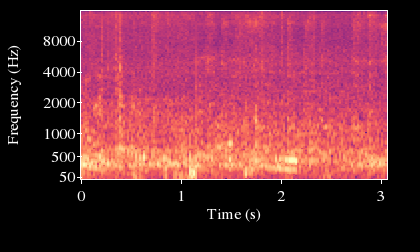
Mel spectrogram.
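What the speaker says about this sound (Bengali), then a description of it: "কবুতরগুলো খুবই সুন্দর আর আকর্ষণীয় কবুতর" Pigeons coo in low, soft murmurs at a busy pigeon market in Khulna, a steady crowd of birds heard close by with light background bustle.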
